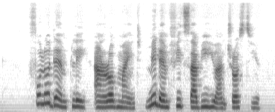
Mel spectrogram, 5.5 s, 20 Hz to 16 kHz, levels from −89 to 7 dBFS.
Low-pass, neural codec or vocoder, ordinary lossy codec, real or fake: 14.4 kHz; none; none; real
